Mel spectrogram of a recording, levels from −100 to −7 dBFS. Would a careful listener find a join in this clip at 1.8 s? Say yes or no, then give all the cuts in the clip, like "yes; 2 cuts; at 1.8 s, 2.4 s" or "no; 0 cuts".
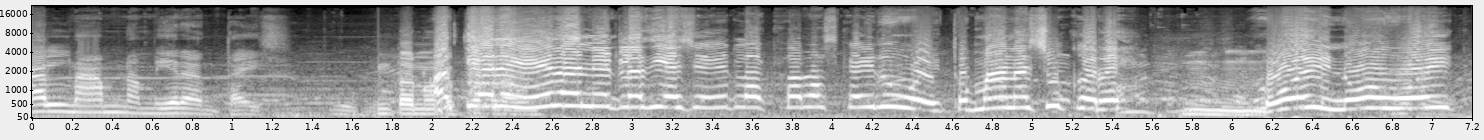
yes; 1 cut; at 1.8 s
